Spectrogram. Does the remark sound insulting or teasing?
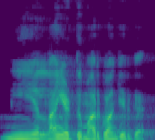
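insulting. It is said in a scornful, insulting tone. It belittles the listener. "அவன் எப்படி புரிஞ்சுட்டான்"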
